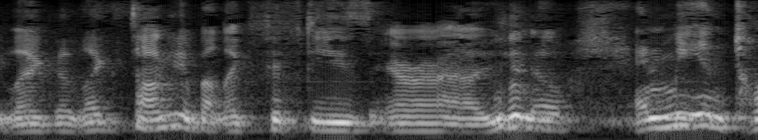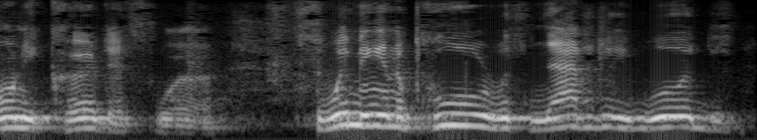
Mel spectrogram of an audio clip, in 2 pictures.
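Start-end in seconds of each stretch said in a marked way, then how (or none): 3.2-7.5 lisping statue character, raised in pitch; Elvais. Retold or imitated. Statue reminiscing about fifties stars, lisping character voice. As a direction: tell it in a silly lisped voice. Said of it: "that's what Elvais was to me".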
